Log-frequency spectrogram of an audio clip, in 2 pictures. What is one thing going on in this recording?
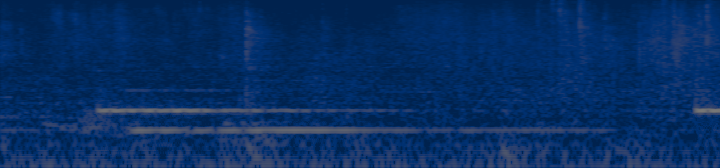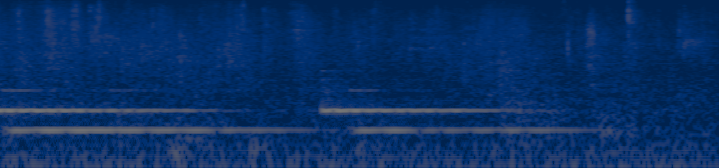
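Low mallet notes ring out on a marimba and slowly fade, in a reverberant hall.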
